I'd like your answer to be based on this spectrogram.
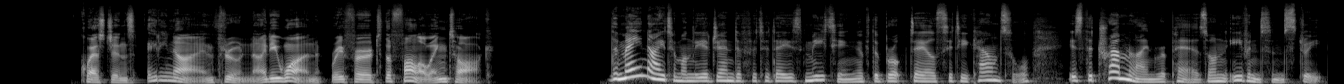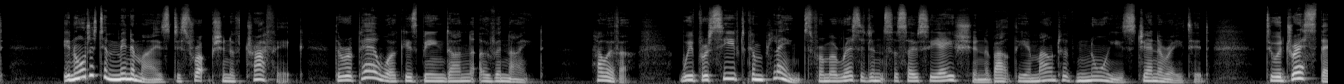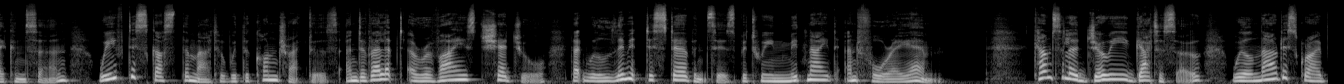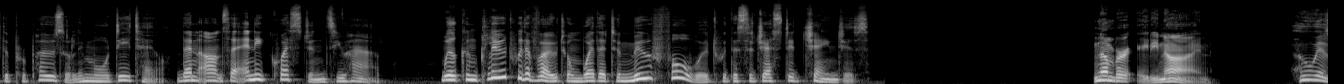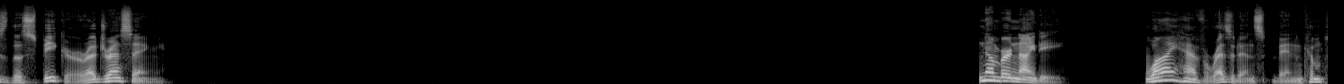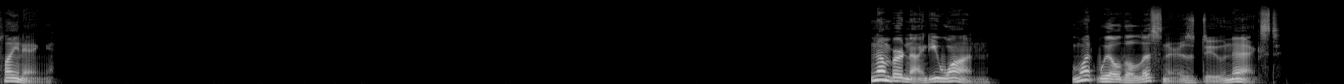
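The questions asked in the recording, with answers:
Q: Why have residents been complaining?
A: Noise from overnight repair work

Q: What will the listeners do next?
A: Hear a proposal from Councillor Gattaso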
